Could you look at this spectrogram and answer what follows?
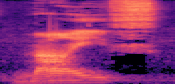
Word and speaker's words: knife: consonants K in n the K the sound is silent so no me no no it's a trademark okay those things that used to cook with those flavors so no me no knife and many others that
